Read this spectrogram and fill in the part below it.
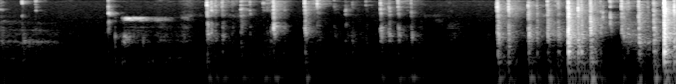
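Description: Quiet keystrokes on a computer keyboard while code is typed, starting as sparse taps and turning into a quicker, louder run of clicks near the end.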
